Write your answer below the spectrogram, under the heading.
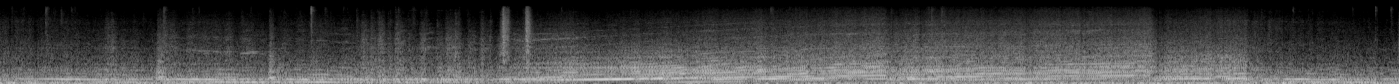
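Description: Race car engine heard from inside the cockpit at high revs, dropping in pitch under hard braking with downshifts about four to five seconds in, then rising steadily as the car accelerates through the gears, with an upshift near the end.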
